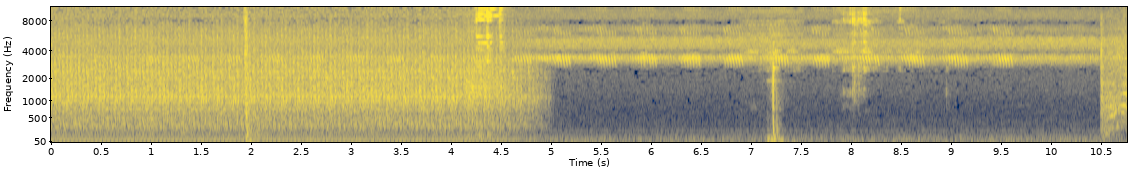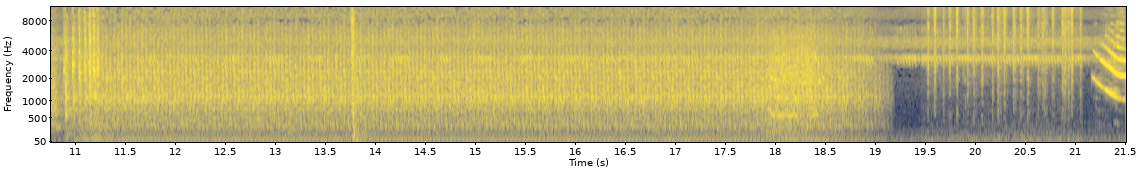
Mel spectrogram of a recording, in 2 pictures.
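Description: Steady engine running sound for a miniature model tractor, in two stretches that start and stop abruptly: the first cuts off about four and a half seconds in, the second starts about ten and a half seconds in and stops near the end. A short falling whistle comes just at the close.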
